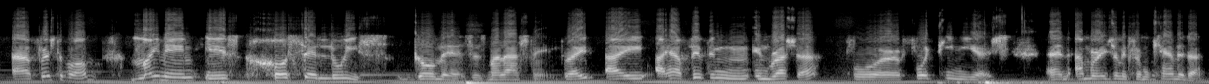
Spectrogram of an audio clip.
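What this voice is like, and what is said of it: Calm speech, foreign non-Russian accent. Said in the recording (Danish): “Han taler roligt om en accent, der afslører, at han ikke oprindeligt er fra Rusland.”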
